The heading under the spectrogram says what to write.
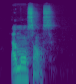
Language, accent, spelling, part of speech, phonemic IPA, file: French, France, à mon sens, prepositional phrase, /a mɔ̃ sɑ̃s/, LL-Q150 (fra)-à mon sens.wav
- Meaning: in my view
